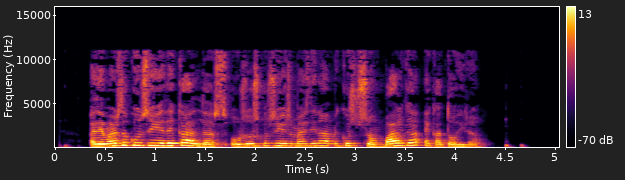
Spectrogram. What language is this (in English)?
Galician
